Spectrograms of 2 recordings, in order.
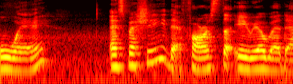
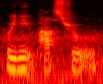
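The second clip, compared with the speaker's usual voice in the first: quiet; 3 semitones lower, 11 dB quieter than usual. Retold or imitated. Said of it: "they will say".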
